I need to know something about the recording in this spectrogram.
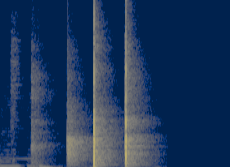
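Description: A short series of sharp knocks: a faint one, then three clearer hits about a third of a second apart, the last two the loudest, each with a short fading tail.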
